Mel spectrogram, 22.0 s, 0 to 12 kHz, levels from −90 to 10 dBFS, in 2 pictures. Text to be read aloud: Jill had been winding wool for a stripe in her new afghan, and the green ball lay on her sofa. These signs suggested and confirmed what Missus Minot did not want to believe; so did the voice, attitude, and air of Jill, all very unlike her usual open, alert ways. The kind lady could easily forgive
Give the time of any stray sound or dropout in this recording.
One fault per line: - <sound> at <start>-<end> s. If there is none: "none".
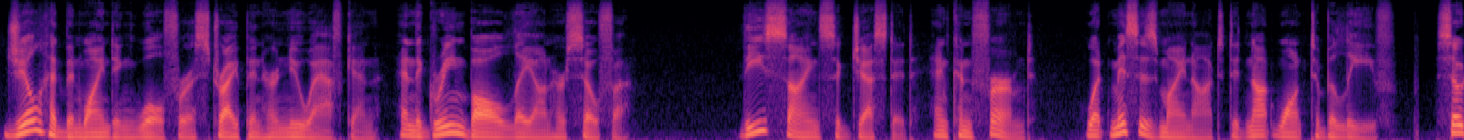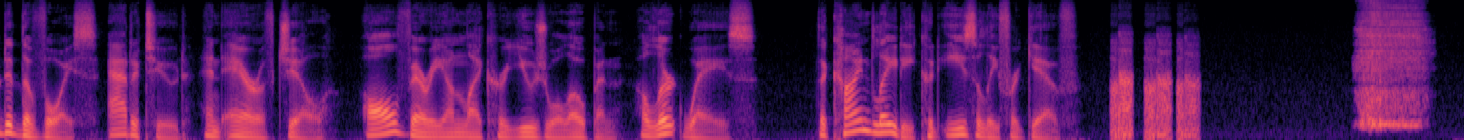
- laugh at 19.3-20.0 s
- sniff at 21.1-21.8 s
